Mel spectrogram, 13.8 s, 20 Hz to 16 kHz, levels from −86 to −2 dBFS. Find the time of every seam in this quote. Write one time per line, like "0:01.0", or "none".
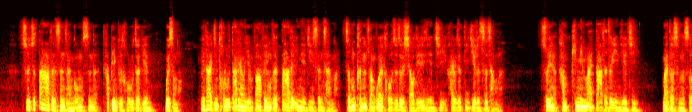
0:03.9
0:06.8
